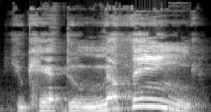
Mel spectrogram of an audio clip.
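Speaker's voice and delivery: drawn out, every word leaned on; slow, heavy put-down; slow emphasis. Real, not acted. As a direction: stretch it out to rub it in. Stretched insult.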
